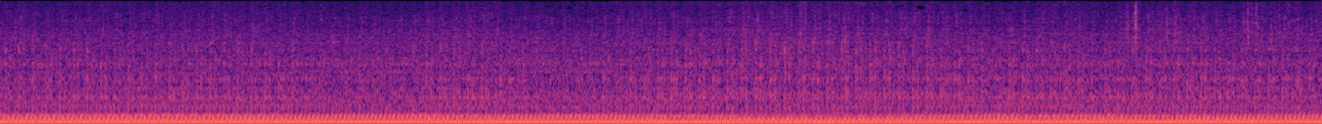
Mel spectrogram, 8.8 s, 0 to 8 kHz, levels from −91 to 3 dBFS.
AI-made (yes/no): no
